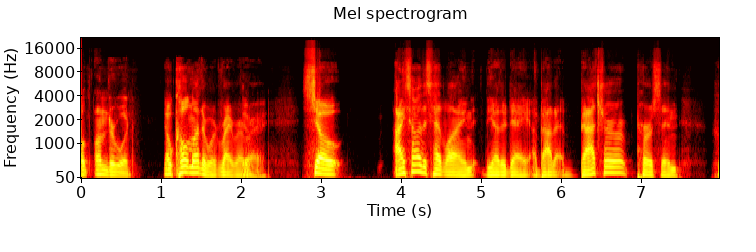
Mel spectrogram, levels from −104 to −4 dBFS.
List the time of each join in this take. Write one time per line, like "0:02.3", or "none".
none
